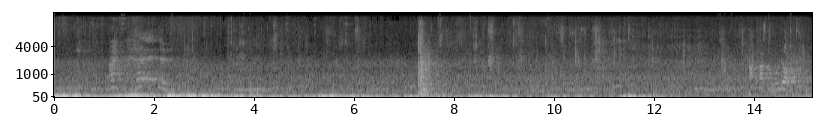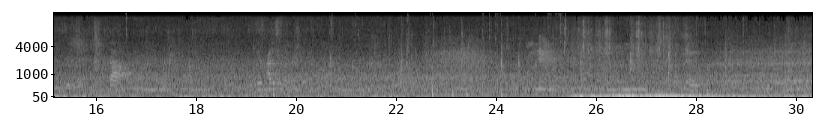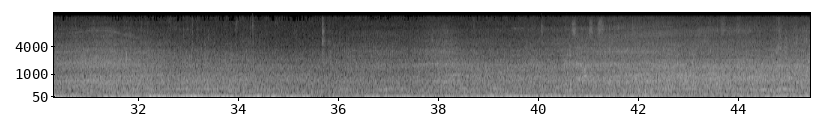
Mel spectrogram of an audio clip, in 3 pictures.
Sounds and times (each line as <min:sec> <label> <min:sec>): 0:11.9 cars 0:45.4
